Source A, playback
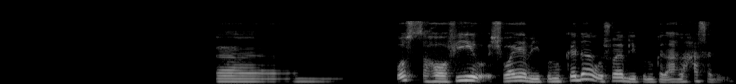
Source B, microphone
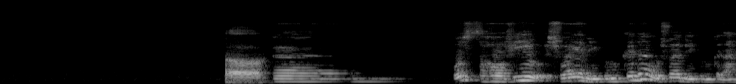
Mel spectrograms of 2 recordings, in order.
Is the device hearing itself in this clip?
Yes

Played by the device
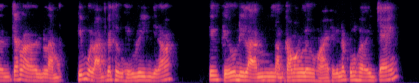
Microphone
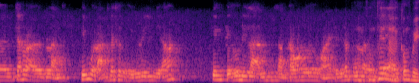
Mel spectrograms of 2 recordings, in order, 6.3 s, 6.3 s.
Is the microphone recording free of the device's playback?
No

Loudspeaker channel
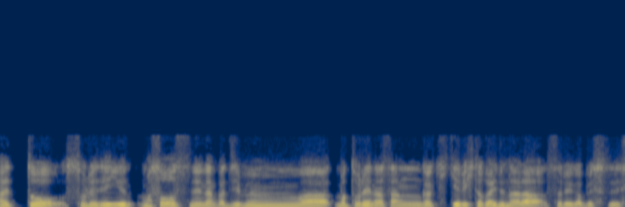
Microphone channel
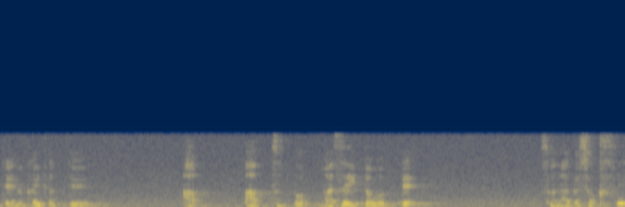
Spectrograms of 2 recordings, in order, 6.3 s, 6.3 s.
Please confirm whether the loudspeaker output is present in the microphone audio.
No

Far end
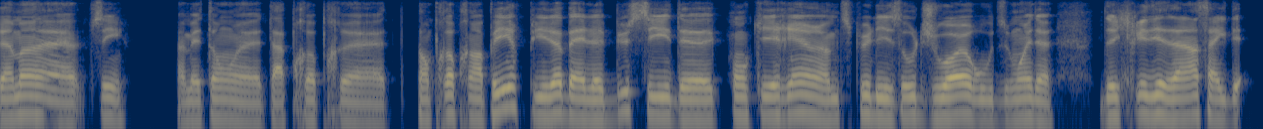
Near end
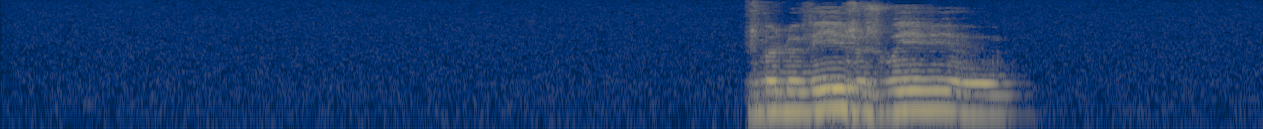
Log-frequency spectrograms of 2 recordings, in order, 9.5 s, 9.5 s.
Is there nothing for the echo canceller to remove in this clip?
Yes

